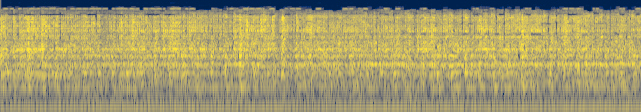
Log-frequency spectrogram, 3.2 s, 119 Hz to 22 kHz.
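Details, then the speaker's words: Daiwa DR-7500 antenna rotator (Kenpro KR-400 equivalent), upgraded, powered up on the bench: even motor whir with a fine gear buzz, unchanging, no knocks or grinding; normal running. "so let's turn him on i'm powered up so there we are there we are powered up we're taking a bit of a drive and show it working"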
